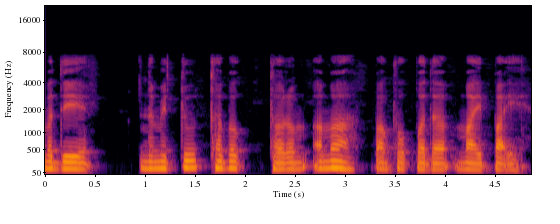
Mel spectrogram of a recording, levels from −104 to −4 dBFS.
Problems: none marked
